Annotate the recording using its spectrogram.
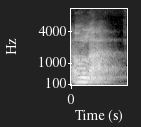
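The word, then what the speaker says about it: olla: about and they are spelled oh look like Ola oh yeah you don't pronounce the elves anyway if you just fill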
